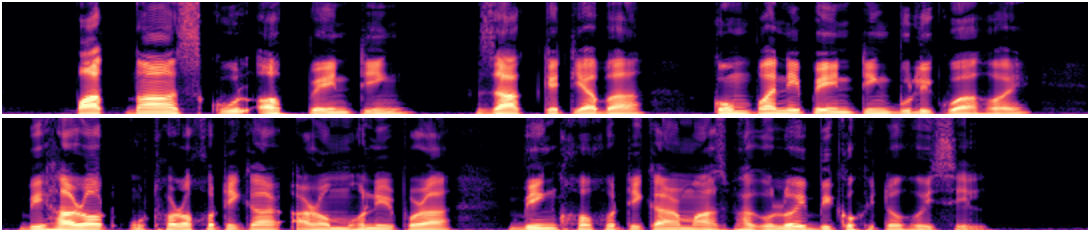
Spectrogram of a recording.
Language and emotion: Assamese, neutral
